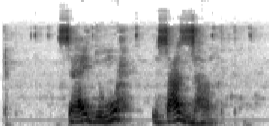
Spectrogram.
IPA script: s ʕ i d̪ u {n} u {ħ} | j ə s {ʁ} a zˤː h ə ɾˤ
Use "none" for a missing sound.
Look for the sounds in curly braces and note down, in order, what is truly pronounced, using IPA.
m, ħ, ʕ

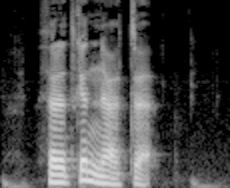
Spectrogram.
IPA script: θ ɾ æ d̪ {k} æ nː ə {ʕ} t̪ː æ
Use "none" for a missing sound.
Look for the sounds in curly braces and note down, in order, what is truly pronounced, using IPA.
k, ʕ

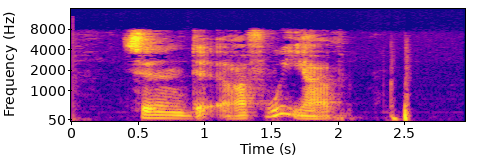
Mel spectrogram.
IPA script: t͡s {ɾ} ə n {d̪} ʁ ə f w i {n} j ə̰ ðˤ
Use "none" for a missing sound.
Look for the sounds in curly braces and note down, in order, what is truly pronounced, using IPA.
ɾ, d̪, none

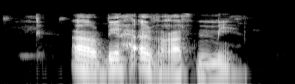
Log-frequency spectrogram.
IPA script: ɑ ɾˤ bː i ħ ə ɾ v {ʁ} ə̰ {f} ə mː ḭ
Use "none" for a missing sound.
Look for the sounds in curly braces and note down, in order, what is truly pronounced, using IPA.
ʁ, f

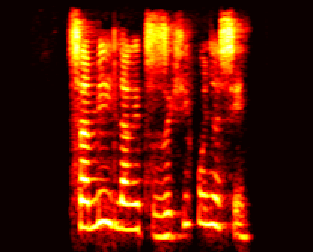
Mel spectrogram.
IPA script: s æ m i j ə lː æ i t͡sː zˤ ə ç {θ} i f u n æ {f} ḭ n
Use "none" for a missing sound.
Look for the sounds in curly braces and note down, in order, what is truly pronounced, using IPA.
θ, s

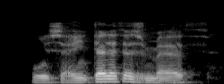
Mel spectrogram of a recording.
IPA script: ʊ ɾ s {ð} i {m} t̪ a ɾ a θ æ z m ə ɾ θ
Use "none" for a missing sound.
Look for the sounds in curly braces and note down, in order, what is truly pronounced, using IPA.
ʕ, n

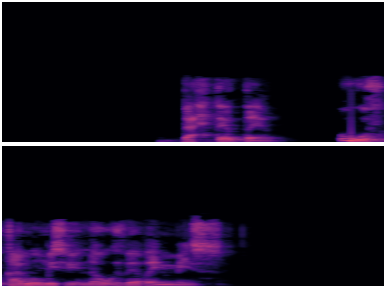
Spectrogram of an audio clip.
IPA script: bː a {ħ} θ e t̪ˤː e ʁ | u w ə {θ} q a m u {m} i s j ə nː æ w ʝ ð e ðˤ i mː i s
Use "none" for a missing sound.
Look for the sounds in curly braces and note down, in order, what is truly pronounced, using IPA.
ħ, θ, m

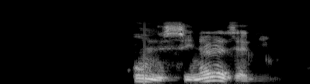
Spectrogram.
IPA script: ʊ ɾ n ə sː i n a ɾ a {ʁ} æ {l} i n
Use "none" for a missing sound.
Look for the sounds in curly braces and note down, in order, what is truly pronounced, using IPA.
z, l

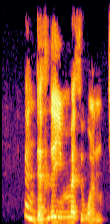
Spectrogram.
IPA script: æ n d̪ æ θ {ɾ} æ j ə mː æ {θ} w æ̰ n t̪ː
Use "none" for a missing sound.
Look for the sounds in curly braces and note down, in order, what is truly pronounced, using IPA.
l, θ

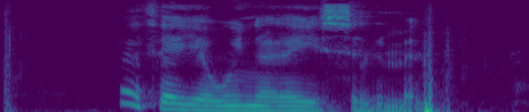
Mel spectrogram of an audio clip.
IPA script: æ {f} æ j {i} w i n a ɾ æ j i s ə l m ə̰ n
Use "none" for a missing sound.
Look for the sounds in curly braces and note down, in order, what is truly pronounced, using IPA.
θ, æ

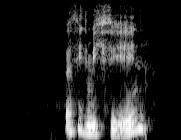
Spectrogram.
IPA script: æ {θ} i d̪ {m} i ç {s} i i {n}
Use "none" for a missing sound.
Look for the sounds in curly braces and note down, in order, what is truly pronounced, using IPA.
θ, m, θ, n

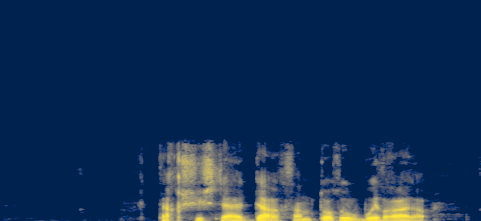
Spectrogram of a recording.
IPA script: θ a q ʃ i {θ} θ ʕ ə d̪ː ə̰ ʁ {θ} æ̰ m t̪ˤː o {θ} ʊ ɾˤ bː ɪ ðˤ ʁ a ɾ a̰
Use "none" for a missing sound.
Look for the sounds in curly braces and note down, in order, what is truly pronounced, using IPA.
ʃ, θ, θ

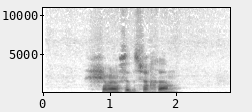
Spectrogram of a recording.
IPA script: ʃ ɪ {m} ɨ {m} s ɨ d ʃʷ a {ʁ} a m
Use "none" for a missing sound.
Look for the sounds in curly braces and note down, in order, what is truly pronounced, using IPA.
m, m, χ

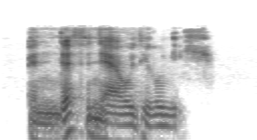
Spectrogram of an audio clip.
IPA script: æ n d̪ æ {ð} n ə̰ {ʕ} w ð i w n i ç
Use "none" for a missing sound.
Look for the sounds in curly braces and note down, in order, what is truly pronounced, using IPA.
θ, ʕ

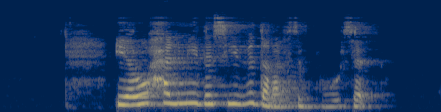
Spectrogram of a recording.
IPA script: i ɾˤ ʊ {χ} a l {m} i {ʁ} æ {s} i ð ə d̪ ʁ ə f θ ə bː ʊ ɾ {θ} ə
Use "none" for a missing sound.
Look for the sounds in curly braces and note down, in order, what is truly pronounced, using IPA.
ħ, m, ð, s, θ

